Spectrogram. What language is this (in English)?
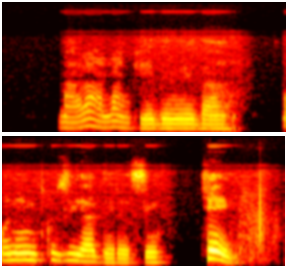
Igbo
